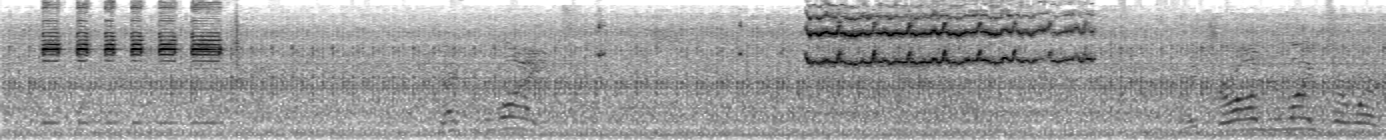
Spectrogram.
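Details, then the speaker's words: Kubota broom tractor diesel running during a pre-trip inspection: a high, wavering belt/pulley squeal rises over the diesel rumble; the bad accessory pulley is the one that keeps stopping. "You can hear now that it's going, it's got a belt or a pulley squealing."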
